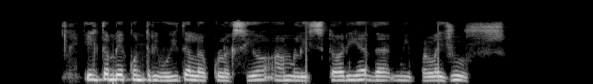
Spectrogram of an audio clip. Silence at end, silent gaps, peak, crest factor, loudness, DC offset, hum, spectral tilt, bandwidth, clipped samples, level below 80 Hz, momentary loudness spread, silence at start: 0.9 s; 4.15-4.21 s; -2 dBFS; 16 dB; -16 LUFS; under 0.1%; none; -5 dB/octave; 8.4 kHz; under 0.1%; -52 dBFS; 10 LU; 0.7 s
